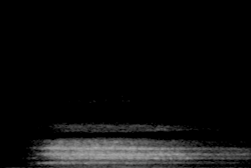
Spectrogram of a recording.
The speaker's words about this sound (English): And then exhale with an ocean sound through your nose.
